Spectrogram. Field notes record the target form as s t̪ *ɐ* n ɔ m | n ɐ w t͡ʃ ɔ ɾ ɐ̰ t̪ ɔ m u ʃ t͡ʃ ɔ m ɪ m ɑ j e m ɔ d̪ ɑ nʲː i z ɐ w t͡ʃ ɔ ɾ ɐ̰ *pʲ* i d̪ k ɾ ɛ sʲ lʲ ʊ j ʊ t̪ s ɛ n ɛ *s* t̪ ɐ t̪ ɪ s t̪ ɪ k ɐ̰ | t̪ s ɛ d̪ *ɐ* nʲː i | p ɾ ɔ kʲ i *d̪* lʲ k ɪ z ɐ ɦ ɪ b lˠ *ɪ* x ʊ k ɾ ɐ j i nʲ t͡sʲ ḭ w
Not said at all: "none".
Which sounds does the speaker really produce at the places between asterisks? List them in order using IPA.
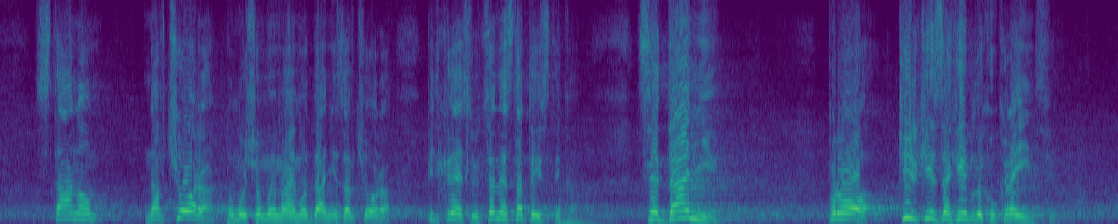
ɑ, pʲ, s, ɑ, none, ɪ

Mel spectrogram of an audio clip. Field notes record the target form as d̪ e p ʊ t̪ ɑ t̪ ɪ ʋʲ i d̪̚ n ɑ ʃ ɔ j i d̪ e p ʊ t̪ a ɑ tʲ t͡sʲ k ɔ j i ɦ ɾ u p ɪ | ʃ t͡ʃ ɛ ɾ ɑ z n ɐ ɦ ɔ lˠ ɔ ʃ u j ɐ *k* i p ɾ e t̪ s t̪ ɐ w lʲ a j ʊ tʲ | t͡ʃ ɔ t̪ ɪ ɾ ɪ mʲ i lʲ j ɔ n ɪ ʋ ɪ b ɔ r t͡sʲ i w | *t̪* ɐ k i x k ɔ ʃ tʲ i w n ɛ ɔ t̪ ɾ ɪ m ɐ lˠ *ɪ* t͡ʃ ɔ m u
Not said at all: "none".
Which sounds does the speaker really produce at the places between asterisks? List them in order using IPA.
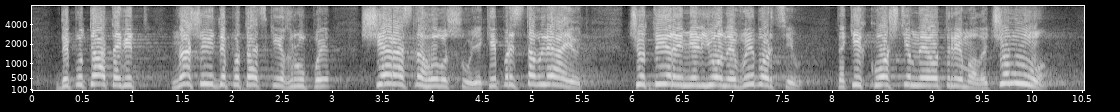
k, t̪, ɪ

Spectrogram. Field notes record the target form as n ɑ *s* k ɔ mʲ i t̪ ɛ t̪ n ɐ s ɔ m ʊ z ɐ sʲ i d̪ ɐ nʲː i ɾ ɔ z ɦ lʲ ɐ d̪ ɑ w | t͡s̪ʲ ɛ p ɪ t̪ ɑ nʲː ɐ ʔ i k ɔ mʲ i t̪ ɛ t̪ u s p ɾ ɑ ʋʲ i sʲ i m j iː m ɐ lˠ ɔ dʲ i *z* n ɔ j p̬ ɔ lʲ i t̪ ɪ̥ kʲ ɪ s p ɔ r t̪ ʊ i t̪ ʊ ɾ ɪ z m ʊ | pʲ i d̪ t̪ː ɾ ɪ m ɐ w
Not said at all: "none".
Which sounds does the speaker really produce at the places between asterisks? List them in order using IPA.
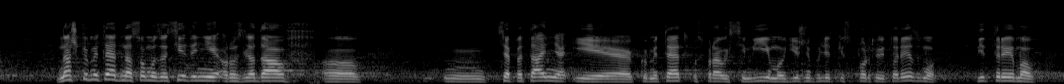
ʃ, ʒ

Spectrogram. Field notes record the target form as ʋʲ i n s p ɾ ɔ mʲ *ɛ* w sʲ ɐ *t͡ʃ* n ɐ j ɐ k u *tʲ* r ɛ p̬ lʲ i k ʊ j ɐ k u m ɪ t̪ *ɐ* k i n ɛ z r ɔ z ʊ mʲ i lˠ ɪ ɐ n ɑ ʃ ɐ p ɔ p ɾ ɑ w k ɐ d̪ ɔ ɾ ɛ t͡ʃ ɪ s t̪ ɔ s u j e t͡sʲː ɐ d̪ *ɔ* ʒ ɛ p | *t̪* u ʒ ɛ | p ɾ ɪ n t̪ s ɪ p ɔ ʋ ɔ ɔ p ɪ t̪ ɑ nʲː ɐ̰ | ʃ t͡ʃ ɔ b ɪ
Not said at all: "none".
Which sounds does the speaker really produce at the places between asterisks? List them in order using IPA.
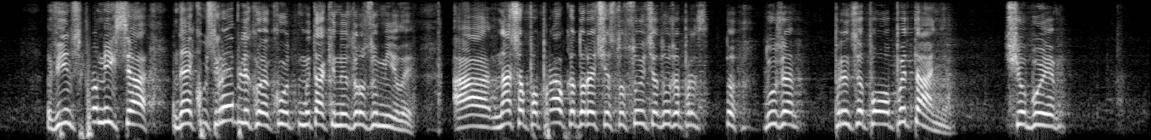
i, none, sʲ, ɑ, u, d̪

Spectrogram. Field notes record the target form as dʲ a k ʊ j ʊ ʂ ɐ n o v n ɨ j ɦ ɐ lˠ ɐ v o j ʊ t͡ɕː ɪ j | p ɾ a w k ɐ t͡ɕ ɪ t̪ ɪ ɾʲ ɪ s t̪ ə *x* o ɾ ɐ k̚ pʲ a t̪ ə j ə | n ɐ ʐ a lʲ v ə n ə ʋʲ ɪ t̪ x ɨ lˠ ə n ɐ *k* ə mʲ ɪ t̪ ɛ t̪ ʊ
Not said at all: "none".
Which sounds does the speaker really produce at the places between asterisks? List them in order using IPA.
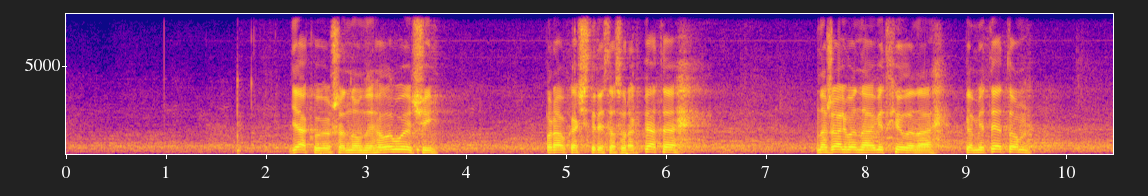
s, k

